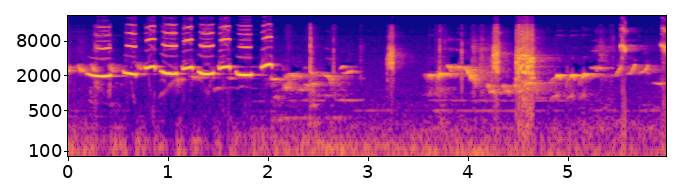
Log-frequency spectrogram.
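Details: White-rumped shama singing an aggressive fighter song meant to stir other birds: a fast series of about eight repeated whistled notes, then varied warbles, harsh bursts and high chirps.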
